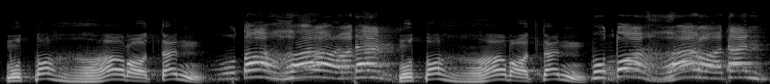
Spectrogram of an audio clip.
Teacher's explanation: یہ ہا کی ادائیگی رک کر تھوڑا رک کر جماؤ کے ساتھ کریں گے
